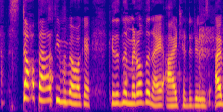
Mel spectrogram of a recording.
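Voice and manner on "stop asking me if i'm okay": higher, mock-annoyed retort; mock irritation. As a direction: imitate an irritated sick boyfriend. Mimics sick boyfriend snapping at her.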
